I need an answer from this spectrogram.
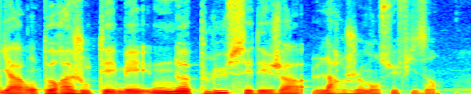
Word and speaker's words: ne plus: ensuite plus et là on ne prononce pas le s ne plus d'accord je n'en avais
